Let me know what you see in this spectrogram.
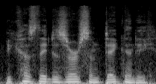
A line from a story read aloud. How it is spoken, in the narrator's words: I said, my voice beginning to waver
